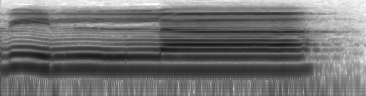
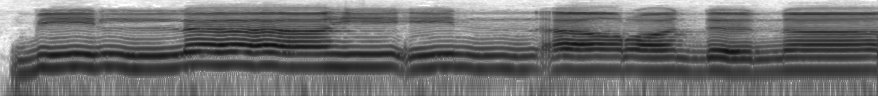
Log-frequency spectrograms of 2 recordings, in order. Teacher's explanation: Lafz jalalah di sini dibaca dengan nipis kerana datang sebelumnya baris kasrah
